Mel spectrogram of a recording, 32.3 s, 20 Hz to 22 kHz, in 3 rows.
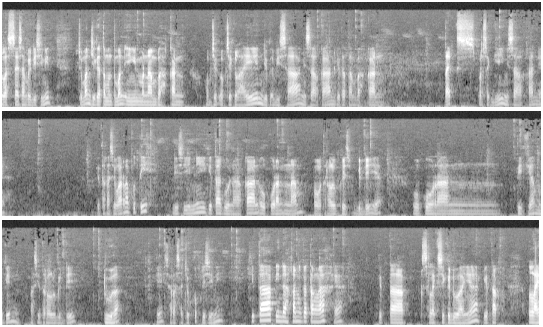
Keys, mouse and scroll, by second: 2.7 click, 6.3 click, 7.0 click, 9.2 r, 9.9-11.7 drag, 13.5 shift+click, 15.1-16.5 drag, 18.0 click, 21.0 click, 22.6 click, 23.4 click, 24.7 click, 25.0 click, 26.1 click, 26.8 click, 27.6 shift+middle click, 28.1 shift+click, 28.5 shift+middle click, 31.0 click.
